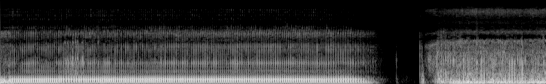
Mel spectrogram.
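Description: One long, loud, deep rattling snore on a breath in, followed by a short pause and noisy breathing out.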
